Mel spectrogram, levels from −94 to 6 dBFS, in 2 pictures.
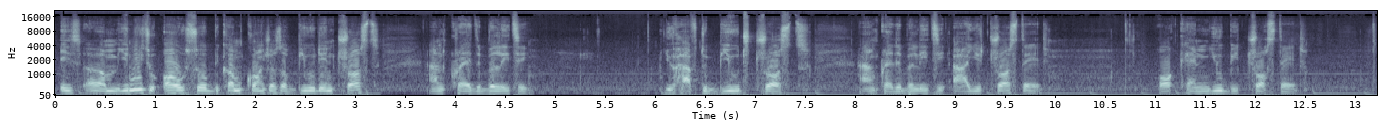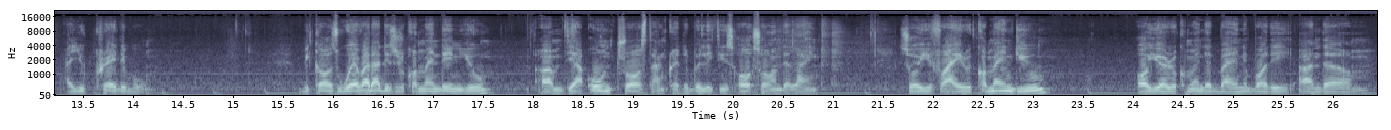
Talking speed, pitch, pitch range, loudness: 135 wpm, 95 Hz, 90-110 Hz, -17 LUFS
